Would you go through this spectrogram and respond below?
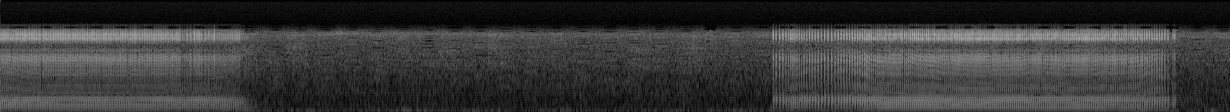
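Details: A kitten asleep and snoring, two drawn-out harmonic snore breaths, the second starting with a quick wavering rise before holding steady, separated by a quiet breathy gap.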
